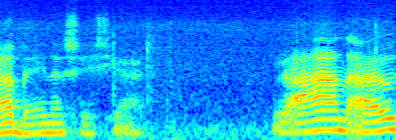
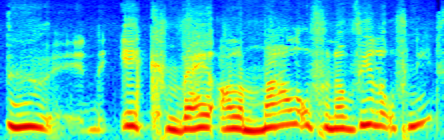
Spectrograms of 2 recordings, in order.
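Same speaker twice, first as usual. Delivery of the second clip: raised urgent reassurance; 9 dB louder than usual. Acted. Reassuring guilt-ridden mother by phone.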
